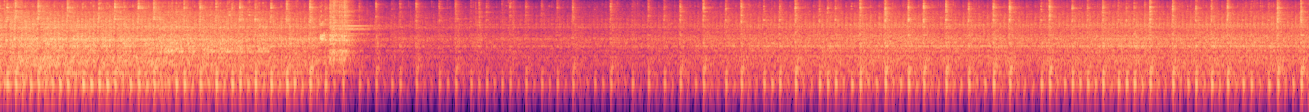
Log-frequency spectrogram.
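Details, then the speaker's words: Legend Force lawn edger that wouldn't start after sitting, choke on, fuel and oil present, restarted after repair attempt: loud run drops to a slow, uneven putter of about three beats a second that never picks up; still rough running. "That sounded promising. That was better. Didn't come to complete uh full action though, did it?"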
